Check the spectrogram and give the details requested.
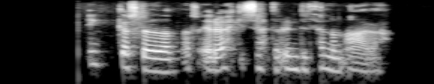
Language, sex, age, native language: Icelandic, female, 30-39, Icelandic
